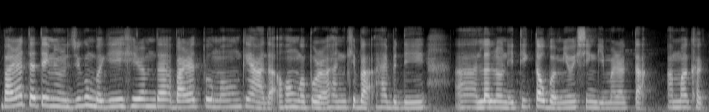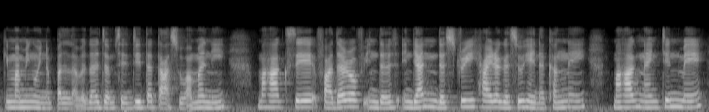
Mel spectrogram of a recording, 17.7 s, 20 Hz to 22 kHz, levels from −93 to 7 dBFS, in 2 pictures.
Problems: background sounds at intervals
